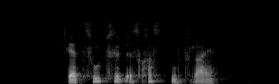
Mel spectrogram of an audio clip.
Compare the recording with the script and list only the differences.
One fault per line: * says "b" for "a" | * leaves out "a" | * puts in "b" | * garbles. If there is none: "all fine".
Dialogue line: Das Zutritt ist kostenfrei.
* says "Der" for "Das"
